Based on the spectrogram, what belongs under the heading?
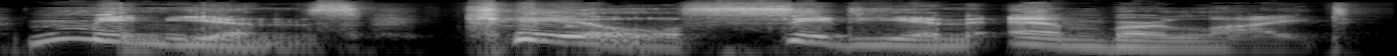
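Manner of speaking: slow, loud haughty duchess over a loudspeaker; imperious plummy grande dame. Acted. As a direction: sneer down at them from above. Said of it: "with the Duchess Rose's voice pipes through".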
